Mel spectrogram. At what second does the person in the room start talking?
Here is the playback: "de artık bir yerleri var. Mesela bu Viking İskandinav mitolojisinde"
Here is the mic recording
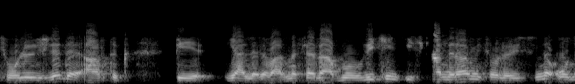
none

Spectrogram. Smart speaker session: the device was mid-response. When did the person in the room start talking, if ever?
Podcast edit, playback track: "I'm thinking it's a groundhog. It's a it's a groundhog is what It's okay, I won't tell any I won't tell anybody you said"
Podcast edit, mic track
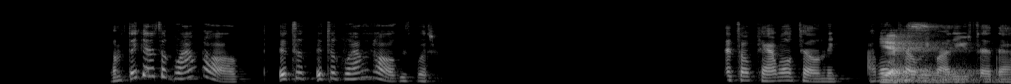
8.8 s

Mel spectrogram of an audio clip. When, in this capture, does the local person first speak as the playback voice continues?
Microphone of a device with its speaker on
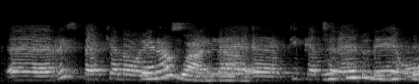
1.3 s

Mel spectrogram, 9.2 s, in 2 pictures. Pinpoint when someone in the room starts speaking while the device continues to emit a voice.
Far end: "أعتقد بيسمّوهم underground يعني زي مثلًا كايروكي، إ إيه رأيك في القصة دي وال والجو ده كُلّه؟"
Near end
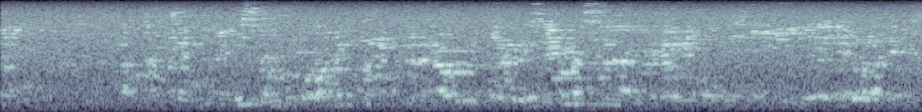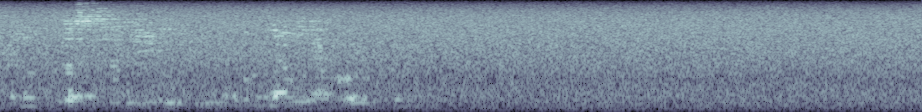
none

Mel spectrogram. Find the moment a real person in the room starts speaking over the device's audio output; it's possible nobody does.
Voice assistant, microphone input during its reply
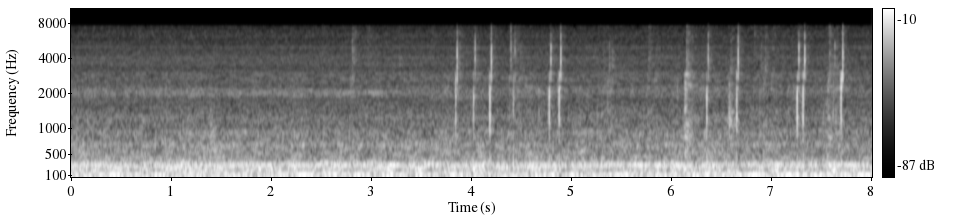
none

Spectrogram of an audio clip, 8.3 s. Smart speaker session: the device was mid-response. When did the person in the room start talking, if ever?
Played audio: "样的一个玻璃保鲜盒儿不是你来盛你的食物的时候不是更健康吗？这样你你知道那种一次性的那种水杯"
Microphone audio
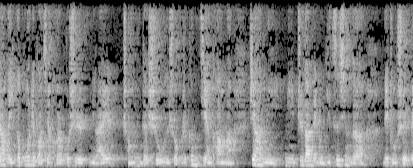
none

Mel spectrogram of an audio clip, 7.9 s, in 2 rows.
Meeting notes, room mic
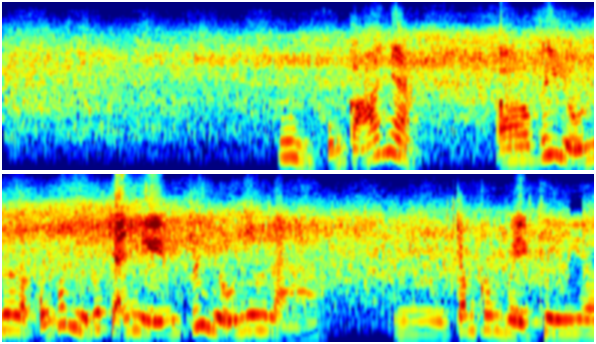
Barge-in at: none

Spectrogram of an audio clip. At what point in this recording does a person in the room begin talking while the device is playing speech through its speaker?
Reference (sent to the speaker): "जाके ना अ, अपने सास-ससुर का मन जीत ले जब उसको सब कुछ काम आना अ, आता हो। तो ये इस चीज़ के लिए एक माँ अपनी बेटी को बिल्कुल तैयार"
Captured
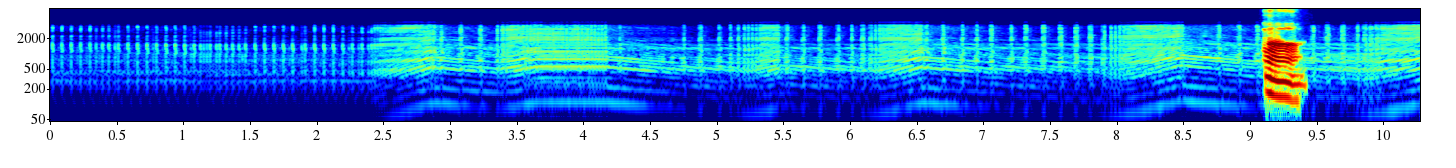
9.1 s

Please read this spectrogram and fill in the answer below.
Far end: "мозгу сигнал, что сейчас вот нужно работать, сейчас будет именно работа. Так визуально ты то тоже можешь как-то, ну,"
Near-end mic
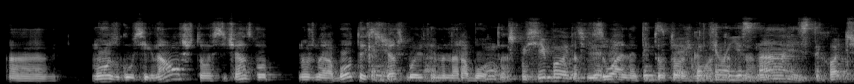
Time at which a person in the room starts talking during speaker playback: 3.7 s

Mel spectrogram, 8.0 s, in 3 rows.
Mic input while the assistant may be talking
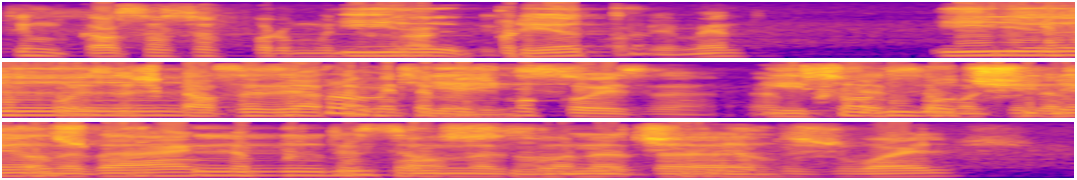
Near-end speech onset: none

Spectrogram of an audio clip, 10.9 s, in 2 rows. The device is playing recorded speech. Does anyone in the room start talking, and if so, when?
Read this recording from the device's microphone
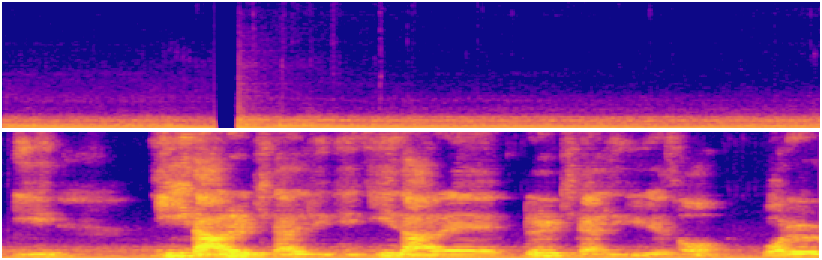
5.5 s

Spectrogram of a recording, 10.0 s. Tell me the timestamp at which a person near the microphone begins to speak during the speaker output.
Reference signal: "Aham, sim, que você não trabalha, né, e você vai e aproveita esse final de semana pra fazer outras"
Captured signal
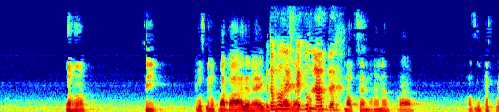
5.3 s

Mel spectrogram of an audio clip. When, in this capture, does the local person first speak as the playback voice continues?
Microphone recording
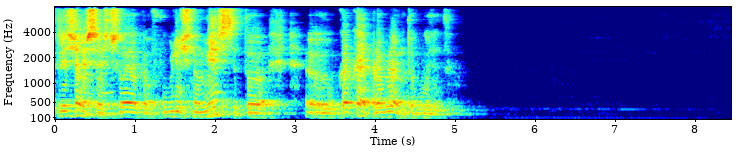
0.4 s

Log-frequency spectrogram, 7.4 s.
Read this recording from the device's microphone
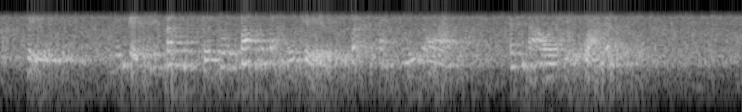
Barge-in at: none

